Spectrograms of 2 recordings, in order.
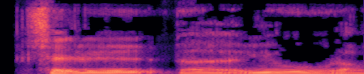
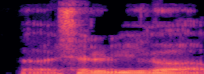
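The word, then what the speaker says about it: Cheryl Yu: 셰릴 유라고 하는 실제로 이제 위라고 발음이 되게 됩니다. 이 중국 전문가인데요. 안보연구원이기도 하고 셰릴 위가 발표한 내용인데 이게 우연이 아니다.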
